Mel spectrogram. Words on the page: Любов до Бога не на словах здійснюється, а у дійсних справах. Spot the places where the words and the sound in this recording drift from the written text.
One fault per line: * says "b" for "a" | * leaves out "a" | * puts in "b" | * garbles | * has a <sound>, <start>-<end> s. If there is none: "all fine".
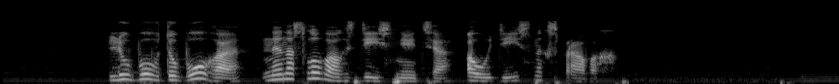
all fine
